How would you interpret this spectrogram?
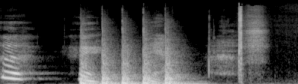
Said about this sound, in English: But it wasn't an hour into the night before there was a racket in the hall and then some thundering on my door.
